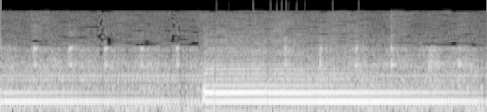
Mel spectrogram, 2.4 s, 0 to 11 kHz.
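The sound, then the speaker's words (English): A WCBS radio time signal of four tones marking 7 o'clock: a steady low electronic tone, then a brighter, higher tone joins and the sound grows louder, the final loudest tone marking the exact time. No voices. “Four tones will follow. The final loudest one marks the exact time.”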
